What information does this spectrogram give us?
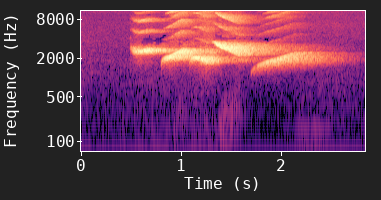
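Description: A green-winged saltator sings one rich, whistled phrase of overlapping slurred notes, rising then falling, about two seconds long, against a quiet background.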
